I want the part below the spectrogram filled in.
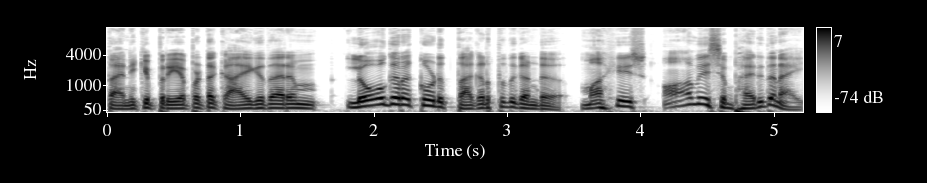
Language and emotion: Malayalam, happy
